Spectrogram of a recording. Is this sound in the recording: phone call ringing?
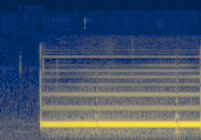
yes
